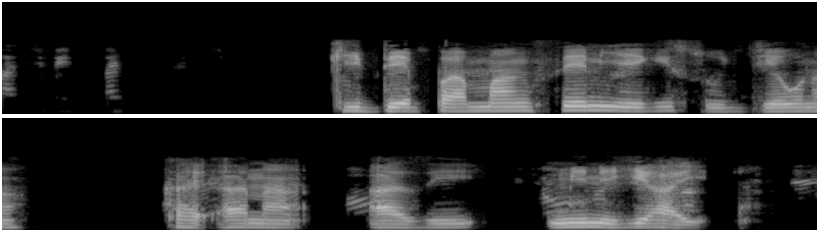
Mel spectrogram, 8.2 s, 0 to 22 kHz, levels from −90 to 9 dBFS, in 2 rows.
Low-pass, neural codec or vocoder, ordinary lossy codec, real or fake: 5.4 kHz; none; AAC, 32 kbps; real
